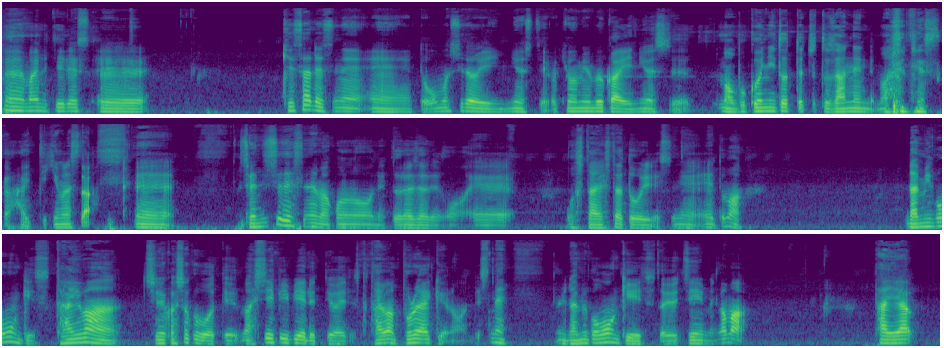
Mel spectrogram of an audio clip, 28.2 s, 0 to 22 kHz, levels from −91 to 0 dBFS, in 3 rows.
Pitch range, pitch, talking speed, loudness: 100-125 Hz, 110 Hz, 360 characters per minute, -24 LUFS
